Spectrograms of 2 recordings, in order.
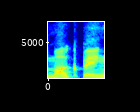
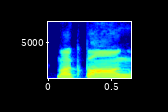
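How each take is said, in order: First: It is said with an English-style pronunciation. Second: It is said with a Korean-style pronunciation. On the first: The speaker calls it wrong. "the westernized version of saying" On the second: The speaker calls it right. "the South Korean, like the right way to pronounce"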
